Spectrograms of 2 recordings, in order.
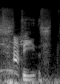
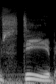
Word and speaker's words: Stieb: I think I said Steve. What's his name? Dave Stieb.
